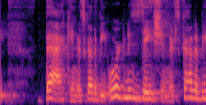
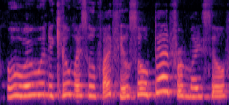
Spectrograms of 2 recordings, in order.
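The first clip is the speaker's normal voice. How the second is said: higher, whiny put-on voice mocking self-pity; 8 semitones higher than usual. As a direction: parody someone wallowing in pity. Mocking a self-pitying attitude.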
